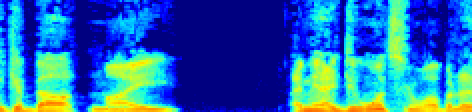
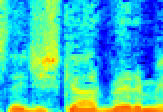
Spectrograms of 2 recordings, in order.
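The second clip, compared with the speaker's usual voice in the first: put-on near tears, higher, faster; 5 semitones higher than usual. Retelling what Jen Ryan said after being let go, imitating Jen Ryan almost in tears. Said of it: "almost in tears".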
